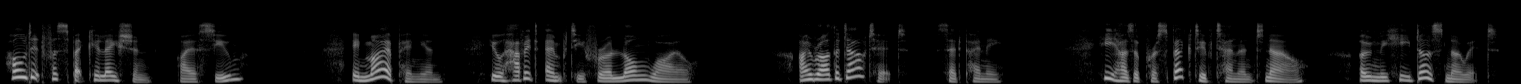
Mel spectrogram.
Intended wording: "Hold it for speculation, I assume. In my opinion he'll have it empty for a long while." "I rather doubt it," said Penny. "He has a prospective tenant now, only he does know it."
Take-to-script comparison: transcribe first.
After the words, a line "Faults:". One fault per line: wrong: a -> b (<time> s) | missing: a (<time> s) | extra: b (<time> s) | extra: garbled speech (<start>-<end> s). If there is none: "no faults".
"Hold it for speculation, I assume. In my opinion he'll have it empty for a long while." "I rather doubt it," said Penny. "He has a prospective tenant now, only he does know it."
Faults:
no faults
